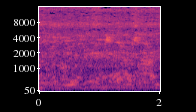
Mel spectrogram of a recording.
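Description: Indistinct chatter of people's voices, with no clear words.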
